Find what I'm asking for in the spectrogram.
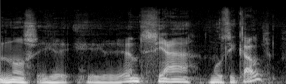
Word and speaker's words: Nos Herencia Musical: Met als thema Nos Herencia Musical. – Heel goed. – Ja, zeg ik het goed? – Je zegt het goed, ja.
